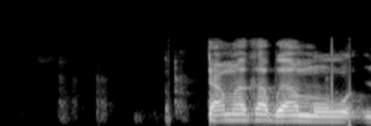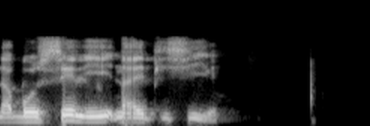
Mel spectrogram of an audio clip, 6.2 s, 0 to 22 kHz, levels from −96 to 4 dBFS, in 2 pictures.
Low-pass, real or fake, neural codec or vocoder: 7.2 kHz; fake; autoencoder, 48 kHz, 128 numbers a frame, DAC-VAE, trained on Japanese speech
